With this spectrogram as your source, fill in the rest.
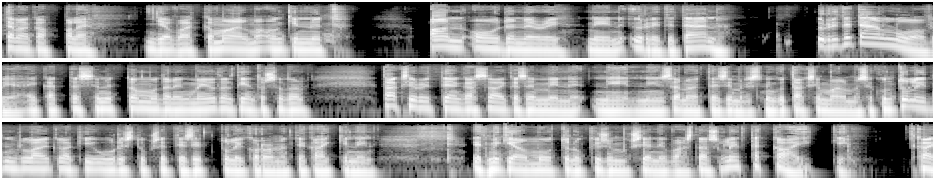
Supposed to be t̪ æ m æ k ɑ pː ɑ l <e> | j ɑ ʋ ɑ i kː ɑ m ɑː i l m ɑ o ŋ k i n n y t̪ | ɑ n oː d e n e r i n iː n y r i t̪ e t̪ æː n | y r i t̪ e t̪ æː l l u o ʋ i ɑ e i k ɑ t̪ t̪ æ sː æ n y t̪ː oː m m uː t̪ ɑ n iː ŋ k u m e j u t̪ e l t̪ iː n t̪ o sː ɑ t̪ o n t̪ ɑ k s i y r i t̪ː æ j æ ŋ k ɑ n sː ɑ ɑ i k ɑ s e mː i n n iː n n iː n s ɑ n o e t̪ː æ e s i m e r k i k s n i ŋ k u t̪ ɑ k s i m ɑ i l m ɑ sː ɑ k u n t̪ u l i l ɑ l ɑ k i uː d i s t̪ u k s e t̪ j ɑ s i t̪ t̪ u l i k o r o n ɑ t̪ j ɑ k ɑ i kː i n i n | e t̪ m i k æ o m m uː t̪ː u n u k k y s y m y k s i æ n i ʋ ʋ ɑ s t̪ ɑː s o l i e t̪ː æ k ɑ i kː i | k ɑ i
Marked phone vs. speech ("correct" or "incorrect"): correct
